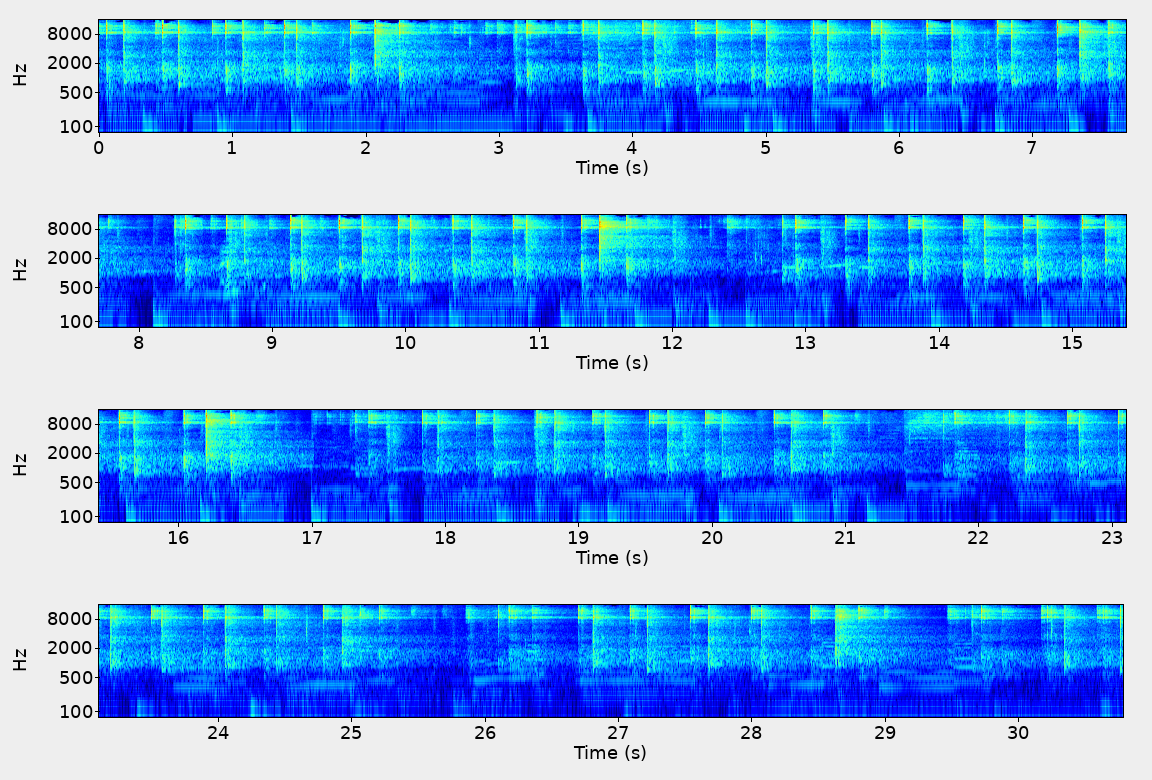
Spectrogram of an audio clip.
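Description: A table tennis rally: a celluloid ball struck by rubber paddles and bouncing on the table in quick, even succession, mixed with background music that has a melody and bass line.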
